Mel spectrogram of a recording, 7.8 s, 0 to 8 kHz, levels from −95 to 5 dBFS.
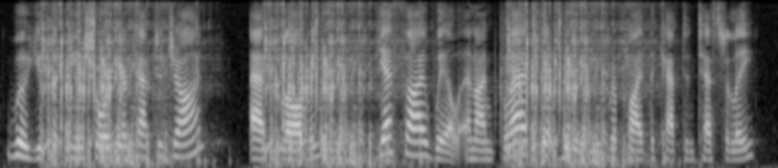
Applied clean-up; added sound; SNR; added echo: none; Gurgling; 1 dB; none.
